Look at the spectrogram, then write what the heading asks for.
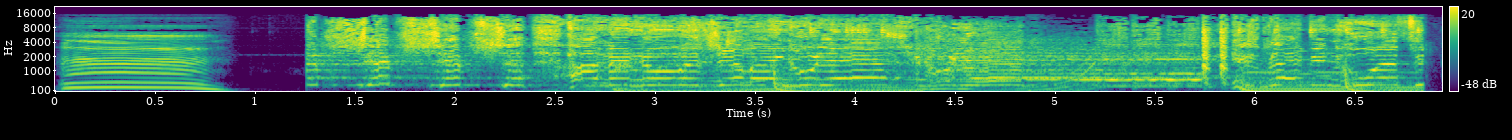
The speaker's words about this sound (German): War das tatsächlich ein rückwärts laufender Hall und ein Echo? Ich glaube ja, ne?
